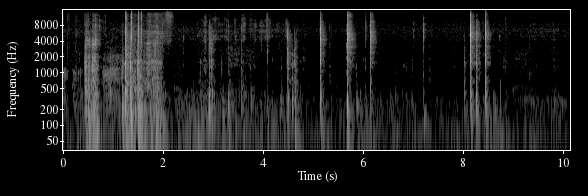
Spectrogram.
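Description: Camera being handled and repositioned: about two seconds of rustling handling noise, then scattered sharp clicks and taps, with a quick run of three near the end.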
